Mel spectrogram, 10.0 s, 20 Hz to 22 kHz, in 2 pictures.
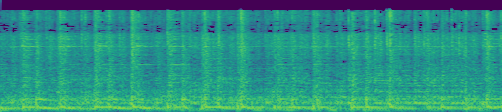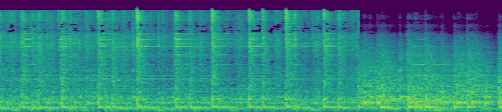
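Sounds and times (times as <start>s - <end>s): drums beating: 0.0s - 10.0s.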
